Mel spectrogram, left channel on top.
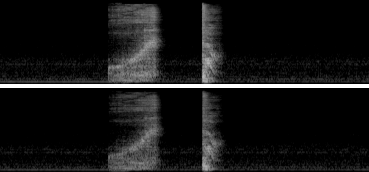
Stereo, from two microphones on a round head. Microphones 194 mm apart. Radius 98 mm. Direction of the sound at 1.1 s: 50° left (ahead or behind).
